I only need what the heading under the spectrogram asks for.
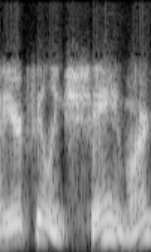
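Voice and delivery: acted whispering. Retelling leaning over to a woman in an audience: retelling a whisper. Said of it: "I lean over and I whisper".

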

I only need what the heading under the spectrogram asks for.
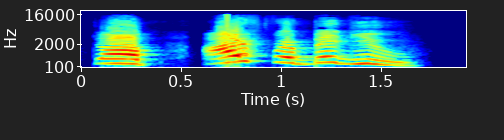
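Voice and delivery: yelling in panic. Reading a story aloud, voicing the uncle as he interrupts: yelling in panic. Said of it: "yelled Uncle Vernon in panic".

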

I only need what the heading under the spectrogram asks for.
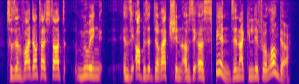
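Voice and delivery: put-on German accent. Act out Einstein asking a question in a conversation, in a put-on German accent. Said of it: "That was my German accent".

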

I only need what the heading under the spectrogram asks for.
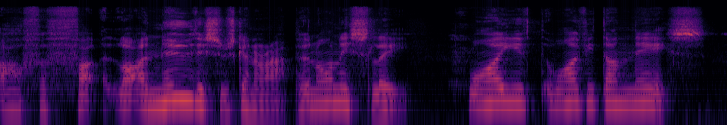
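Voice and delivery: livid, seething voice. Recapping how a man reacted when they got back, retelling a fuming rant. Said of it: "he's fuming".

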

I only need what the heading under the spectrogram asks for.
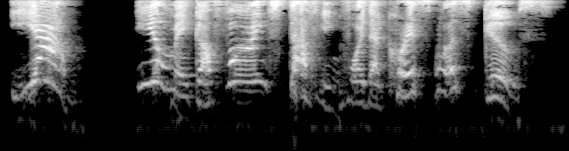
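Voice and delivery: very high, shrill, loud hag's screech. The hag screeches at Nils, the gnome found in the trunk, screeching. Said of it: "screeched the hag".

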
